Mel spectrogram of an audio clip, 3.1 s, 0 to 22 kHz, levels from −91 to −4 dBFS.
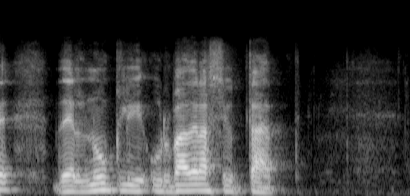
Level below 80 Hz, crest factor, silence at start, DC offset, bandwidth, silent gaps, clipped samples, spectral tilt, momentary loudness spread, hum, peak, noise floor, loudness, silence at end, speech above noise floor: -54 dBFS; 18 dB; 0 s; under 0.1%; 9.4 kHz; none; under 0.1%; -6 dB/octave; 11 LU; none; -4 dBFS; -59 dBFS; -22 LUFS; 1 s; 37 dB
